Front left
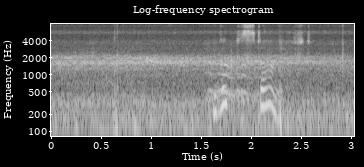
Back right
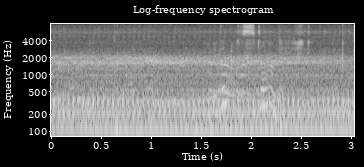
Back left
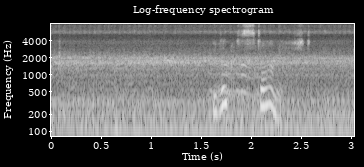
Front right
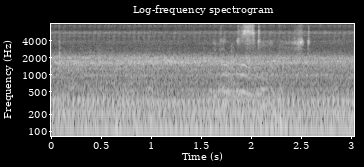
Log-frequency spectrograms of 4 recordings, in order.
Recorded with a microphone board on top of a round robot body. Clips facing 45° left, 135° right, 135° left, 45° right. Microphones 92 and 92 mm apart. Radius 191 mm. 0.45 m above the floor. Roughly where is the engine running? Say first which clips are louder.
Back right 6 dB, front right 1 dB; behind right.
